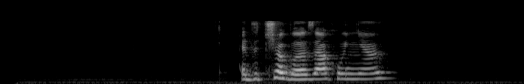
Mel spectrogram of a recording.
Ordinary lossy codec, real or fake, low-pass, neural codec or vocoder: none; real; none; none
